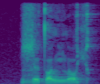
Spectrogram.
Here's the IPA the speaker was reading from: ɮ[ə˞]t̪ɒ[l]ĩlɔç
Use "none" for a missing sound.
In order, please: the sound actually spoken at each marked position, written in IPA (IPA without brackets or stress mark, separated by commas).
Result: ə, l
